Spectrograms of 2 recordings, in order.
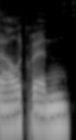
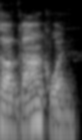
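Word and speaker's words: Algonquin: be, you know, earcoy and aloquin stuff, but it's Alangquin. It's Alangquin, but they lost. Alangquin. Yeah, Alangquin. That's how I was taught how to pronounce it.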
